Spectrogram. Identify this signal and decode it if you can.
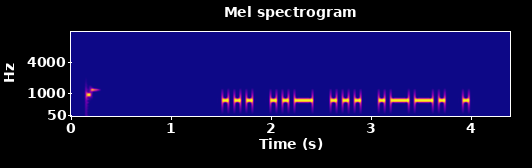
Morse code, heard as a keyed tone, about 20 wpm, 700 Hz. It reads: SUSPE
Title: Build A Word - 5 Letters At A Time - 10-Letter Words - 20wpm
